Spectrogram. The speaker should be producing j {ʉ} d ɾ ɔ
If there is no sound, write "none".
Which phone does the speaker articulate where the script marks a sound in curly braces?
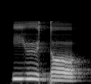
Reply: ʉ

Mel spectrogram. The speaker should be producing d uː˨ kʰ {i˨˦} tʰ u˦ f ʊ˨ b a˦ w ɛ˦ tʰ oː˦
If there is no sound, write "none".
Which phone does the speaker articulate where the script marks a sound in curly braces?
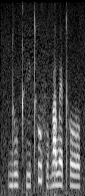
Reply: i˨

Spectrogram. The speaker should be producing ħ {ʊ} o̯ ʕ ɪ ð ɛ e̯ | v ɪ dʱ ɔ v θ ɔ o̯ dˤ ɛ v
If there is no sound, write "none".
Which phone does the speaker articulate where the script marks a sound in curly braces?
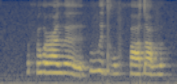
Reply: u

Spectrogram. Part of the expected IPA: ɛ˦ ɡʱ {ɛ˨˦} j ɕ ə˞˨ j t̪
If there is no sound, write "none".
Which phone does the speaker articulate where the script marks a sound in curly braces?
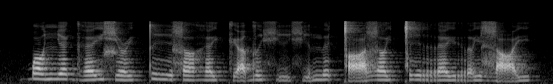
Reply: ɛ˨˦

